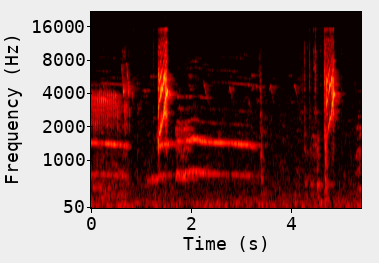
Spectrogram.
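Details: Two bright, rapidly rising chirps from a female canary calling males to sing, about three seconds apart, with a long thin level whistle and a softer buzzy note in the background between them.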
